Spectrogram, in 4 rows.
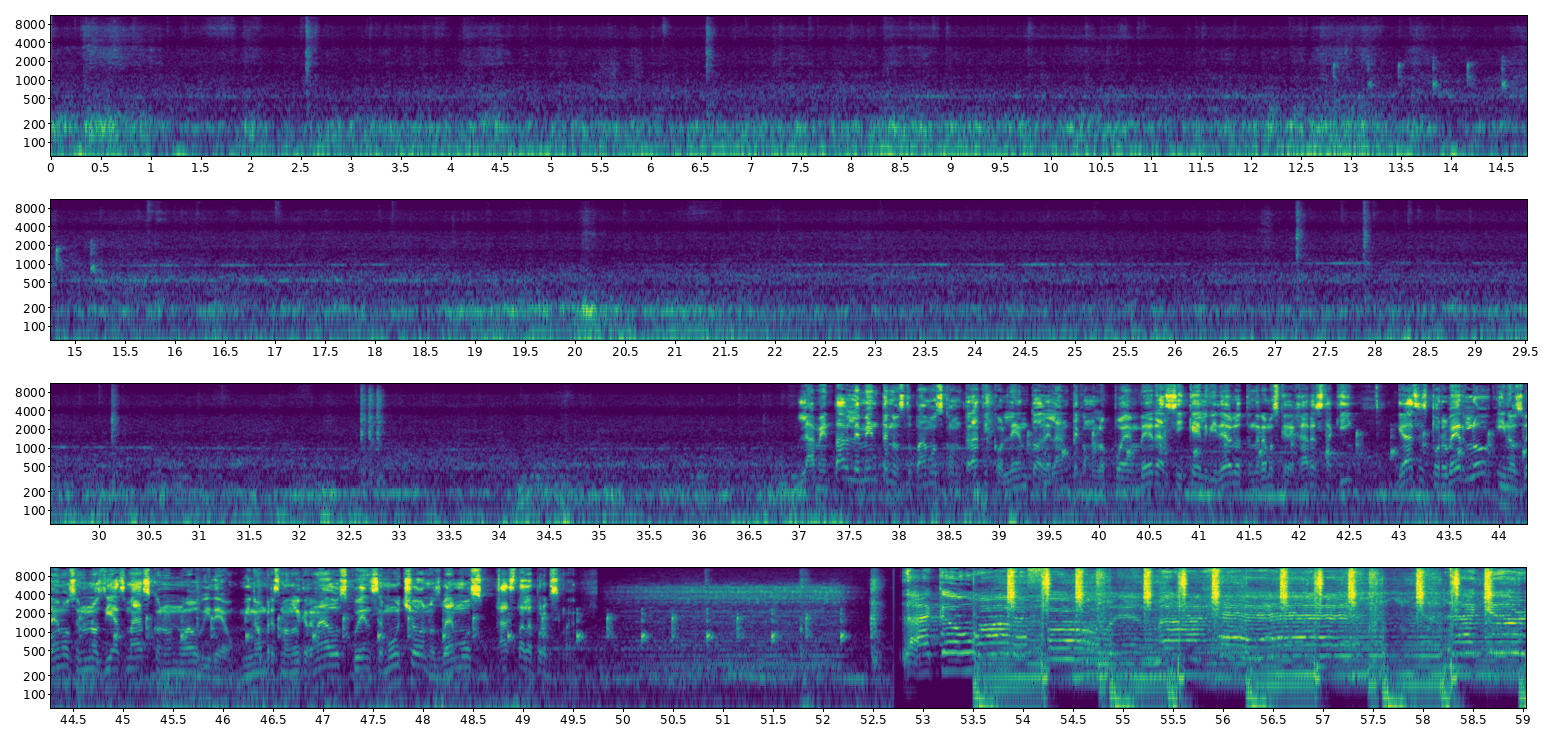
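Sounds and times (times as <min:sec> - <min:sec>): road noise: 0:31.5 - 0:52.8
diesel engine drone: 0:36.9 - 0:52.8, 0:53.5 - 0:59.0.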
